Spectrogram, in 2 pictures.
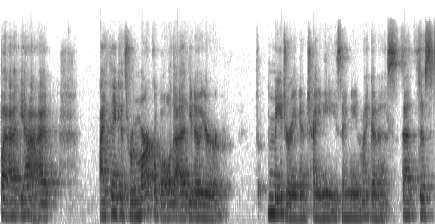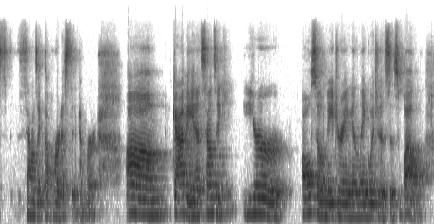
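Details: Adult woman speaking; No speech disorder.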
